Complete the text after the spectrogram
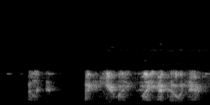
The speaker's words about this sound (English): They got to get these phones fixed. I like this. I can hear my echo in there.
